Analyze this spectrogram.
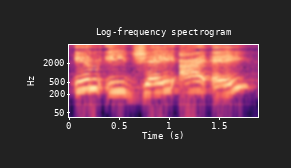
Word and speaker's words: Mejia: city i don't know it's m-e-j-i-a don't they sound like magiya not for texas they call it mejia really and what dictionary is that and what pronunciation key what phonetical spelling are they using to call m-e-j-i-a mejia instead of magiya i wonder another crazy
